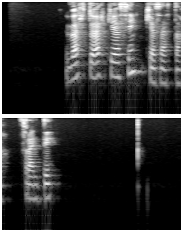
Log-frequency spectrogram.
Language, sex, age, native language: Icelandic, female, 40-49, Icelandic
